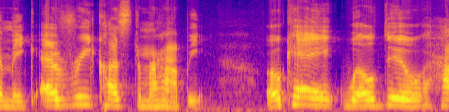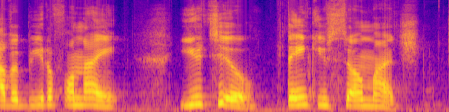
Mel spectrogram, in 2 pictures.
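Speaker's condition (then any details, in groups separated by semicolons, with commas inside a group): Cerebral palsy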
